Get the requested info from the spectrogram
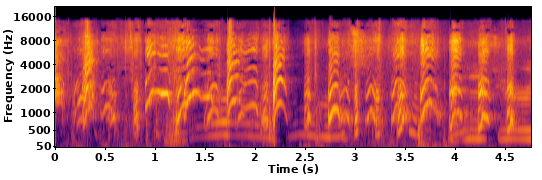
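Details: Three-week-old pups of the dog Flute, nursing and at play, fill the moment with overlapping squeals and wavering whines, several rising then falling, plus a couple of drawn-out lower moans.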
